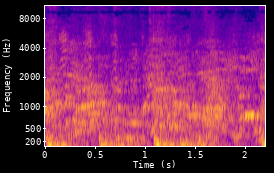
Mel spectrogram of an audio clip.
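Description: A crowd of people shouting and cheering over music with a steady beat.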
